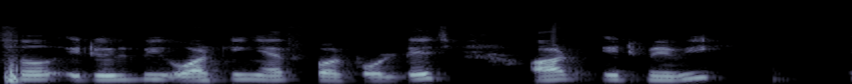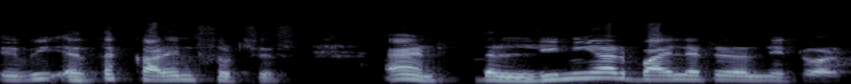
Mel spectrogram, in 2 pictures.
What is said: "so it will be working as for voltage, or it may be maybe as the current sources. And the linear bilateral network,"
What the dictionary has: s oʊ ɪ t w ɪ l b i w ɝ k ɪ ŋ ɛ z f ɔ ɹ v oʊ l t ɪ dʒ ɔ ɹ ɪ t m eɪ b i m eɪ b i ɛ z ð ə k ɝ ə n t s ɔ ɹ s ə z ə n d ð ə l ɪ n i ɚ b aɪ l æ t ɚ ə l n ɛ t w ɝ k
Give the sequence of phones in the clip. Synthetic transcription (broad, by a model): s oʊ ɪ t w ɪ l b i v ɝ k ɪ ŋ ɛ z f ɔ ɹ b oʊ l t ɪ dʒ ɔ ɹ ɪ t m eɪ b i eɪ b i ɛ z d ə k ɝ ə n t s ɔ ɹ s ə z ə n d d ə l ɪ n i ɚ b aɪ l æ t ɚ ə l n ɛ t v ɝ k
